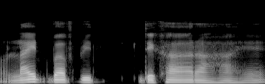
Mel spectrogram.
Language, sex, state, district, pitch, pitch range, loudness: Hindi, male, Arunachal Pradesh, Longding, 100 Hz, 95-110 Hz, -19 LUFS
